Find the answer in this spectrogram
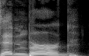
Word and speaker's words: Edinburgh: It's Edinburgh. Berg. I said, what? He said, well, Matt, we got Pittsburgh. We got Harrisburg, Pennsylvania. It's obviously Edinburgh.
